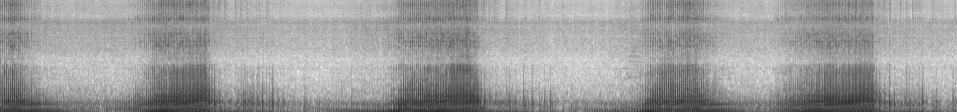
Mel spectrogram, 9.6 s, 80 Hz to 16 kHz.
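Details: Wrecked Toyota Corolla with distributor settings changed and throttle body unfixed: harsh, strained blips about every 2.5 seconds, no power at all, not drivable. Rough running from incorrect ignition timing.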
